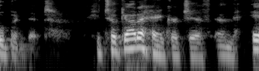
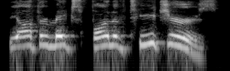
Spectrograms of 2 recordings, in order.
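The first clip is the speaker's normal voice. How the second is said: much higher and louder, exasperated; high, loud teacher's lament; 12 semitones higher, 10 dB louder than usual. Acted. Miss Zarves telling the men, high loud lament. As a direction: cry out the years of work. Complaining teacher voiced in story.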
